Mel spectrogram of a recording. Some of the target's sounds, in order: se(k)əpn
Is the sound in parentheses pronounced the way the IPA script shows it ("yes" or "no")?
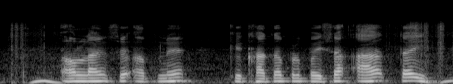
no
